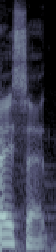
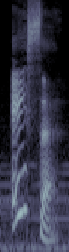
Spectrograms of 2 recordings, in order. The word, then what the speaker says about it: Isis: dancing just dancing that I said horses mom has named Isis but in ancient Egyptian it's pronounced closer to ISA or ASA hmm how do I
